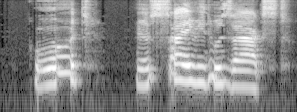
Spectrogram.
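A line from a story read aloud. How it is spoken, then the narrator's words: Grim old woman calling. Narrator (German): rief die Alte mit grimmigem Blick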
